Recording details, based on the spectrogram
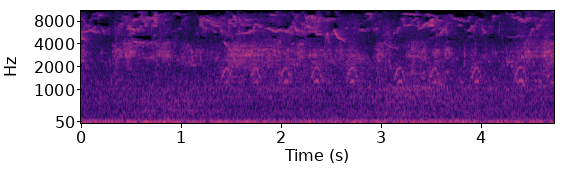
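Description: A dense starling chatter of high clicks, squeaks and whistles, with a run of short rising notes repeated about three times a second near the end.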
